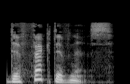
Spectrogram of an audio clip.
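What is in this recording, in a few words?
"defectiveness", British English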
